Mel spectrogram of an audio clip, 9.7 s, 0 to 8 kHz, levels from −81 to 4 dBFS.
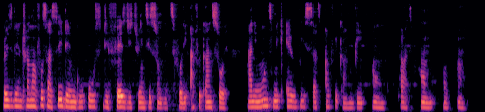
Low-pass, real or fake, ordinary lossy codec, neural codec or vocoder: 7.2 kHz; real; none; none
